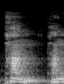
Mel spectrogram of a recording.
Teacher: সাং বিয়োগ, দুইটি বিয়োগ একসাথে আসলে হয় প। সিঙ্গেলে যদি আসে শব্দের শুরুতে তখন আমরা এটিকে প এর মহাপ্রাণ করবো, অর্থাৎ ফাং।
